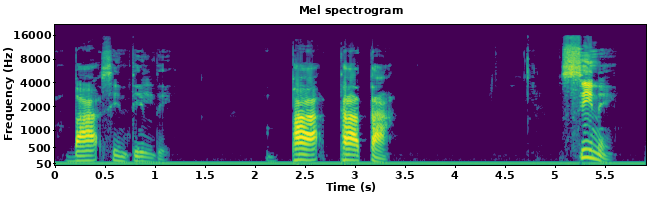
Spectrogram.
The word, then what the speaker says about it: cine: sin tilde pa tata cine división silábica siine sílaba tónica si palabra grave terminada en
